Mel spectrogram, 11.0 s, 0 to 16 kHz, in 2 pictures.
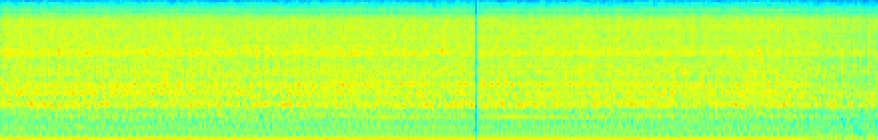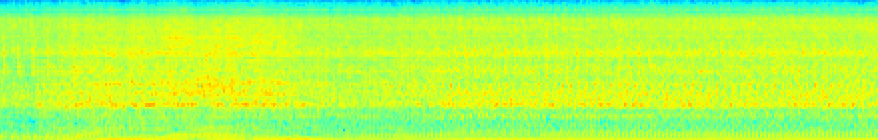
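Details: Yamaha XS650 twin, engine just reinstalled in frame after work to cure oil burning, first start: steady even low idle with brief throttle blip midway, quiet, no pinging or knocking; smoking, owner hopes break-in. Normal idle.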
